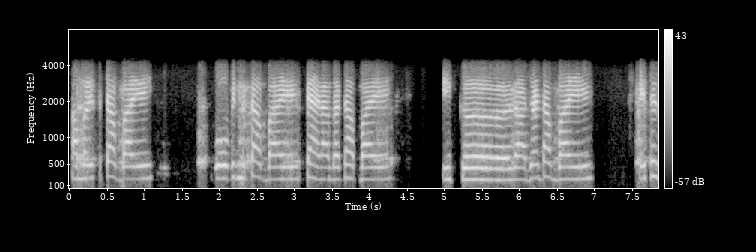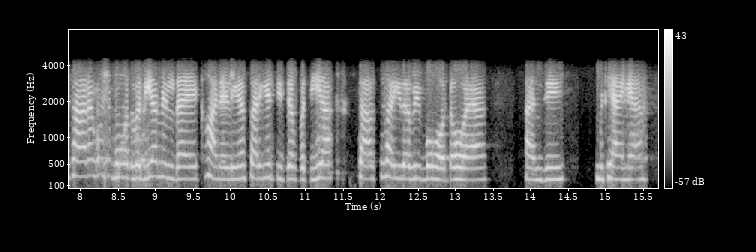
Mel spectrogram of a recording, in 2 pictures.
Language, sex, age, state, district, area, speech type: Punjabi, female, 18-30, Punjab, Mohali, urban, conversation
